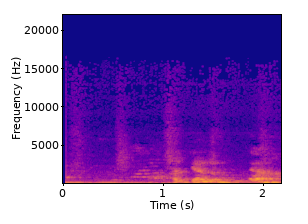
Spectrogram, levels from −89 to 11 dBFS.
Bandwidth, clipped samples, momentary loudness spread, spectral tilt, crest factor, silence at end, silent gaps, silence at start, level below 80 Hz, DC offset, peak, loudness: 10 kHz; under 0.1%; 17 LU; -8.5 dB/octave; 16 dB; 0 s; none; 0.05 s; -34 dBFS; under 0.1%; -4 dBFS; -19 LUFS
